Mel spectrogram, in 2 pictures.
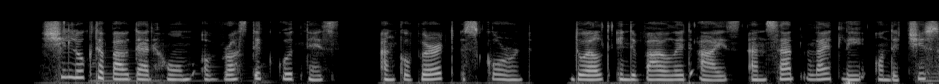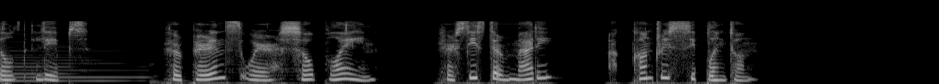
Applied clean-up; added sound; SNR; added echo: classical method log-MMSE.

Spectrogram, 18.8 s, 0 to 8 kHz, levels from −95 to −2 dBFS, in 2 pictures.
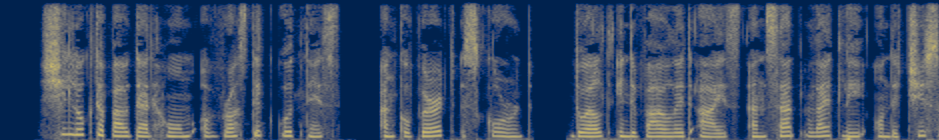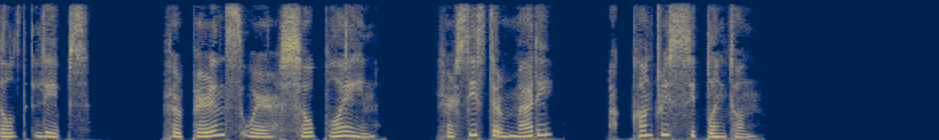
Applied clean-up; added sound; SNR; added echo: neural mask model Resemble Enhance denoiser.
